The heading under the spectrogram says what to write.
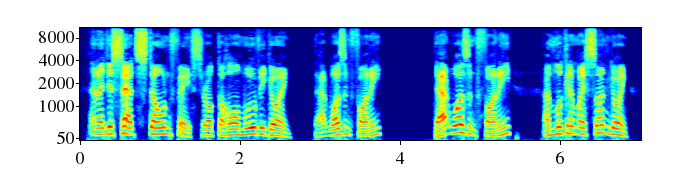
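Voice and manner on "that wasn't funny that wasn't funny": plain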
